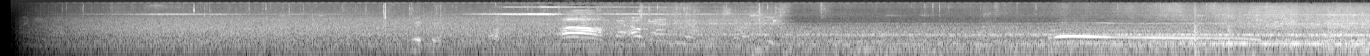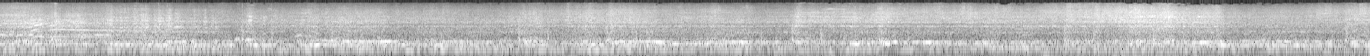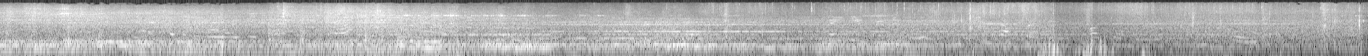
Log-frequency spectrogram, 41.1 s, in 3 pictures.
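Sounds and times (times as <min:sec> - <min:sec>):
wheel squeal: 0:01.2 - 0:02.4, 0:04.6 - 0:07.8, 0:30.9 - 0:35.3
train rumbling with wheel clatter: 0:03.6 - 0:41.0.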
